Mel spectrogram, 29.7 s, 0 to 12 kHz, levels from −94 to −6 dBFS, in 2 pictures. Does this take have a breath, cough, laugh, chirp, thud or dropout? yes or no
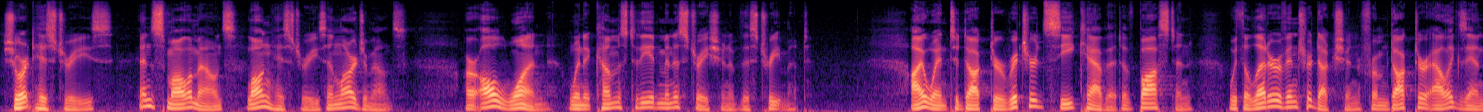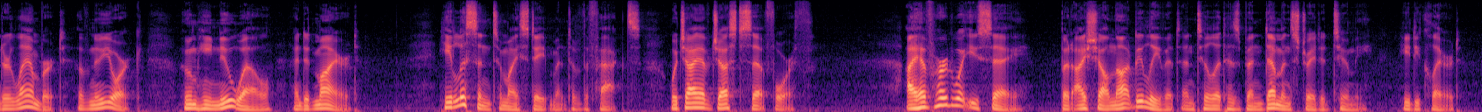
no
